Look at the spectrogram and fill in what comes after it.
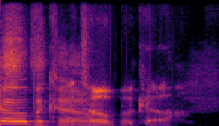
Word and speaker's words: Etobicoke: Etobicoke.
